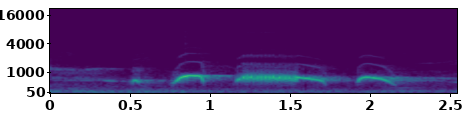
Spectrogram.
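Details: Local spotted dove song: a quiet lead-in note, a bright rising coo, a long sustained coo, then a falling arched final note, over a low steady hum.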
